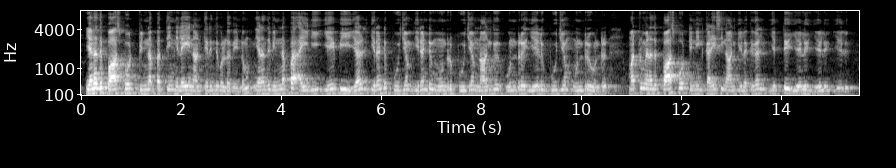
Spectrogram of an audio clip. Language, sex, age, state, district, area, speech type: Tamil, male, 18-30, Tamil Nadu, Madurai, urban, read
